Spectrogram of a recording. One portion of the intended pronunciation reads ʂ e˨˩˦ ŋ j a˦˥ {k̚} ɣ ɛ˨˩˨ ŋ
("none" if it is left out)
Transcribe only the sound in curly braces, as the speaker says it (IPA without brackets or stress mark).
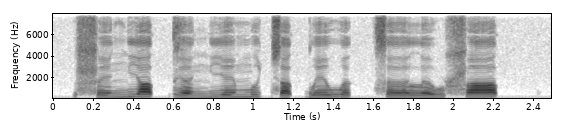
t̚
